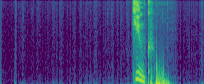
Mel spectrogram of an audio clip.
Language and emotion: Russian, neutral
